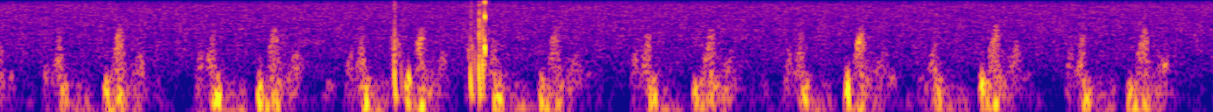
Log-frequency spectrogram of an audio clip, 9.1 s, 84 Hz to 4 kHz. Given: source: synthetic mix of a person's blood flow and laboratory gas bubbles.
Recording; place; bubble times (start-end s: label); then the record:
Doppler ultrasound of blood flow; precordium
2.92-3.05 s: bubbles
3.49-3.67 s: bubbles
From the record:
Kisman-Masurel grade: 213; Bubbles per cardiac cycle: several, 3 to 8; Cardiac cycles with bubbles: 1 to 10%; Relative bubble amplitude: loud (0.450 to 0.775); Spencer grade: 1 (occasional bubble signal discernible with the cardiac motion signal, with majority of cardiac periods free of bubbles); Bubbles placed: only in the low amplitude regions of the cardiac cycle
